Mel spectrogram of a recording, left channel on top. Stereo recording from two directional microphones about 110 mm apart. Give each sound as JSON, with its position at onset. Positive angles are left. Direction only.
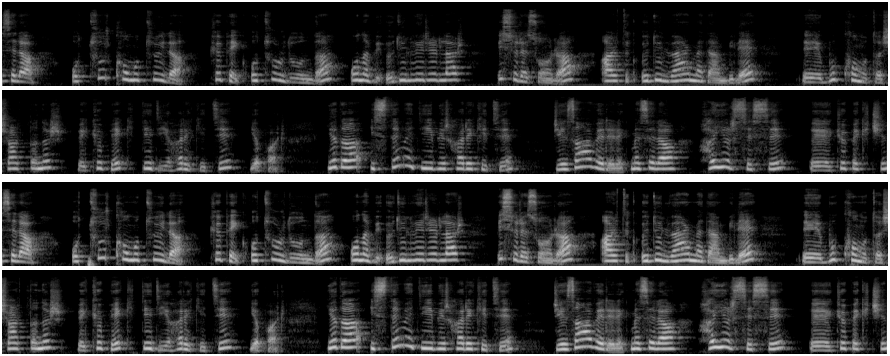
{"t": 0.1, "sound": "speech", "side_deg": -25}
